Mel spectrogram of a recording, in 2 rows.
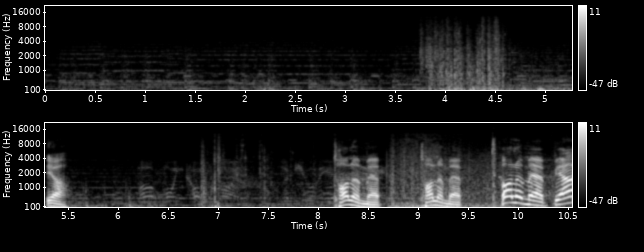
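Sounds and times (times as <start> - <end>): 
steady music-like background: 0.0 - 10.5
video game gunfire on a bridge map: 3.8 - 4.8, 8.7 - 10.5
speech: 5.3 - 5.6, 8.2 - 10.5.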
